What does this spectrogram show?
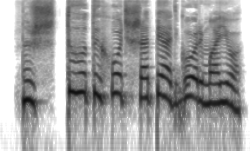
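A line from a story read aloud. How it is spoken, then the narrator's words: Groaning. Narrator (Russian): застонал Сеня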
